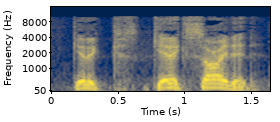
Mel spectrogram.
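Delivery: laid-on Australian accent. Inviting the australian audience to a coming tour: put-on australian accent. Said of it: "you just sold us a million tickets with that accent".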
